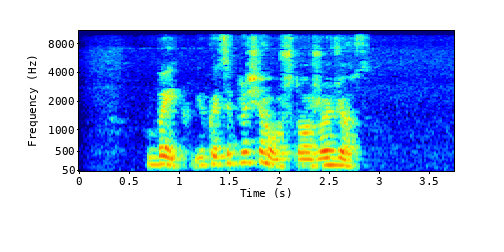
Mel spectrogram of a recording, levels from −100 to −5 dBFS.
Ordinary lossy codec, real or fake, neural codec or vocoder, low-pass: AAC, 32 kbps; real; none; 9.9 kHz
